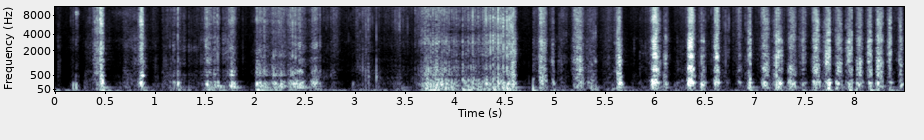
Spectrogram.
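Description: A foam brush on a wooden handle scrubs over the top and sides of an orange foam microphone windscreen coated in dried paint. It produces a rapid series of dry, scratchy, muffled strokes with a heavy low-end rumble, broken by a longer continuous scrape midway before the quick strokes resume.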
